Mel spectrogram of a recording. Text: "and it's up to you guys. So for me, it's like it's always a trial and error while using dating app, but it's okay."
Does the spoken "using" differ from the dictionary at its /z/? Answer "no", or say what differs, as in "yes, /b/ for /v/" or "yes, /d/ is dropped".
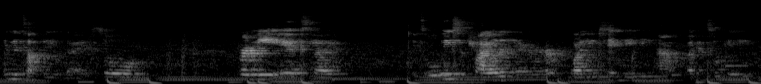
yes, /s/ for /z/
